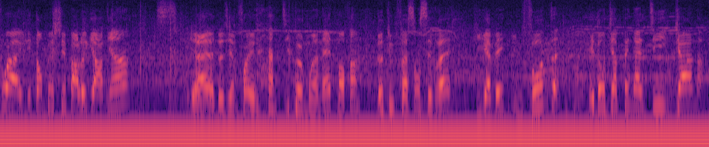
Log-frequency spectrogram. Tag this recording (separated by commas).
Speech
